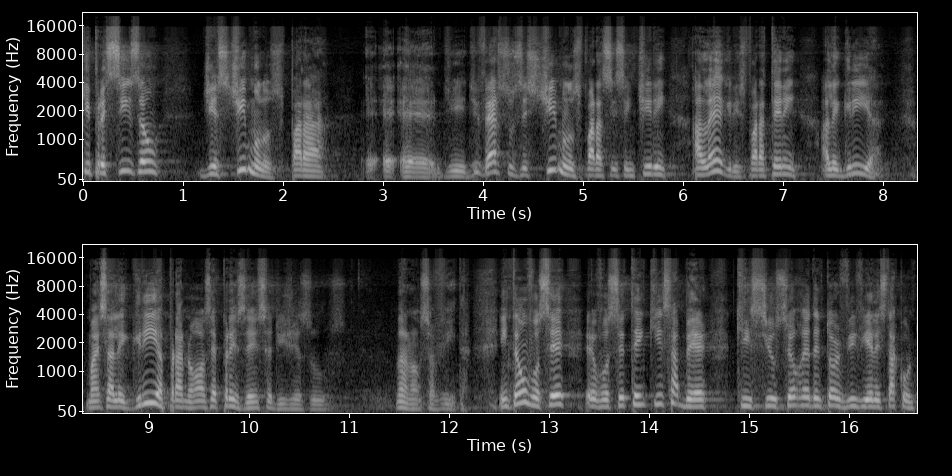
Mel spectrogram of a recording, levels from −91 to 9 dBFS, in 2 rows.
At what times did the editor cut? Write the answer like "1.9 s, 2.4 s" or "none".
none

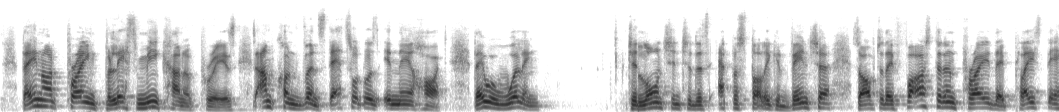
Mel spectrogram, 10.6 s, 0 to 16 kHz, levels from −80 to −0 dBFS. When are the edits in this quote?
2.5 s, 6.4 s, 8.5 s

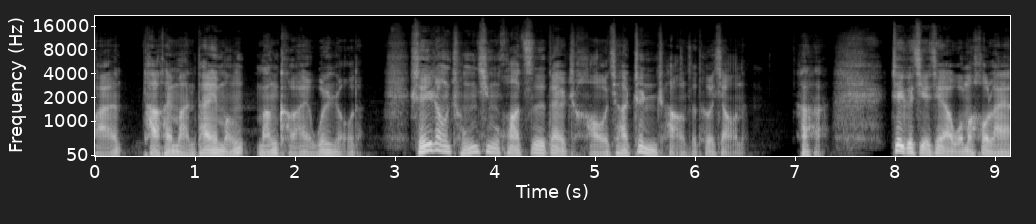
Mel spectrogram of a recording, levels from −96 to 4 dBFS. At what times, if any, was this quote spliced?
none

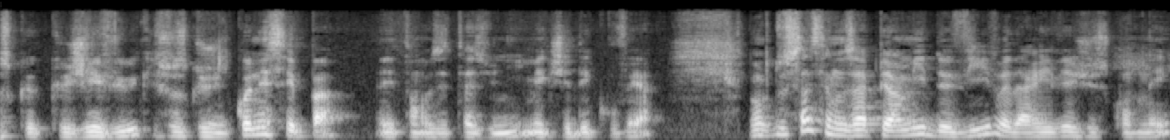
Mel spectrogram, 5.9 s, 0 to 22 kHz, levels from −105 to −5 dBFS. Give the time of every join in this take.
none

